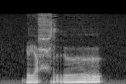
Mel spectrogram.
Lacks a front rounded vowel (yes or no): yes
